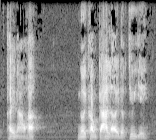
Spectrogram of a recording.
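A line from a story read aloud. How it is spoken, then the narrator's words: Cold. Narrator (Vietnamese): Tâm ma lạnh lùng nói tiếp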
